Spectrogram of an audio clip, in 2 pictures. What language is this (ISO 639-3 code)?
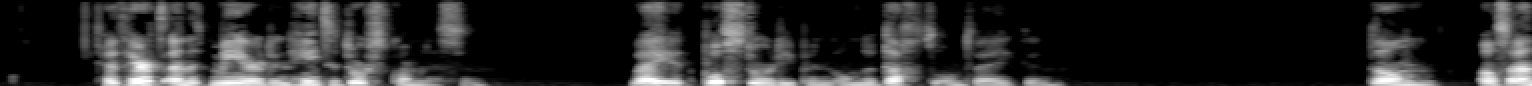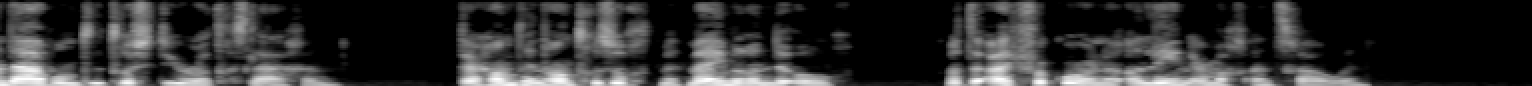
nld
